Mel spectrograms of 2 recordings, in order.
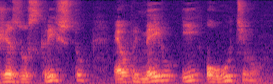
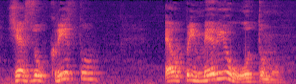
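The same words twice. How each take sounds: First: The words are pronounced in a standard, careful way. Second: The words are pronounced in a nonstandard, colloquial way. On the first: The speaker calls it right. "Devia ser" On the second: The speaker calls it wrong. "se eu disser assim errado"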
